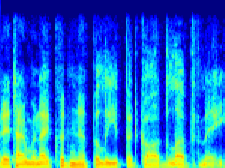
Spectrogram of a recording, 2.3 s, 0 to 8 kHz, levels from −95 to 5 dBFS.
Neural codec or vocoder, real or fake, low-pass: codec, 16 kHz, 1.1 kbps, Voila-Tokenizer; fake; 7.2 kHz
